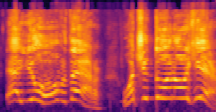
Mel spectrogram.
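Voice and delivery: very high-pitched, put-on Russian accent. Two speakers get in character for an argument; playing the russian, mock russian accent. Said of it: "I'll be the Russian".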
